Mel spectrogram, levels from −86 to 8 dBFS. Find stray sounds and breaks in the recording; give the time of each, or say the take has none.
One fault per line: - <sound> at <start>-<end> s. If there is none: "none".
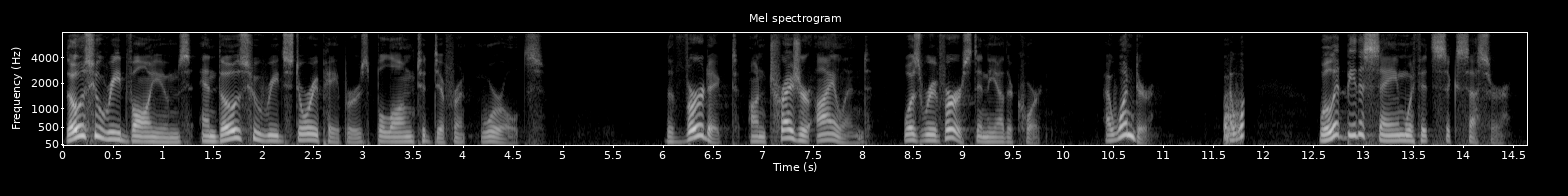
- laugh at 11.6-11.8 s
